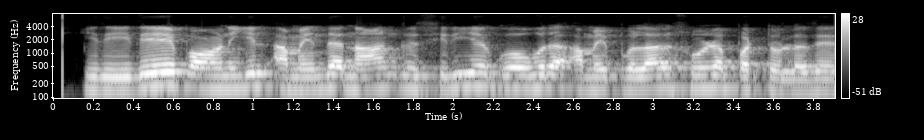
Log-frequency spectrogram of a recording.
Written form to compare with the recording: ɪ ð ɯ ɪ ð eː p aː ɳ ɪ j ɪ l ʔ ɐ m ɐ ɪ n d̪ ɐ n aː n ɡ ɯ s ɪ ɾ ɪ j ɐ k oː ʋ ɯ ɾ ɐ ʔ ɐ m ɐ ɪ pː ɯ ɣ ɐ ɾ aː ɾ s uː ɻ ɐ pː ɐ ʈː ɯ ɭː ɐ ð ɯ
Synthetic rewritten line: ɪ ð ɯ ɪ ð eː p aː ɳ ɪ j ɪ l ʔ ɐ m ɐ ɪ n d̪ ɐ n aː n ɡ ɯ s ɪ ɾ ɪ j ɐ k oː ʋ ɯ ɾ ɐ ʔ ɐ m ɐ ɪ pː ɯ ɣ ɐ ɭ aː l s uː ɻ ɐ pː ɐ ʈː ɯ ɭː ɐ ð ɯ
